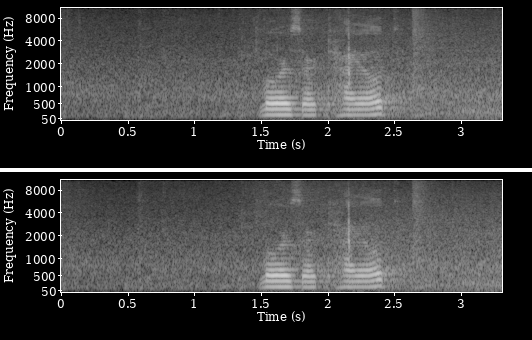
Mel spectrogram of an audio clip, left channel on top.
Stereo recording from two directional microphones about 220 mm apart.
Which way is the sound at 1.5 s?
20° right (ahead or behind).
